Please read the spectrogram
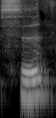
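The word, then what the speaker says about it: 死: If we look at the word for death, the modern character for death, it is pronounced si.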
